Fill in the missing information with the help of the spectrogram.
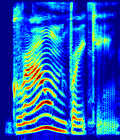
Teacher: the n and the D are made in the same position so you don't need to release the D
